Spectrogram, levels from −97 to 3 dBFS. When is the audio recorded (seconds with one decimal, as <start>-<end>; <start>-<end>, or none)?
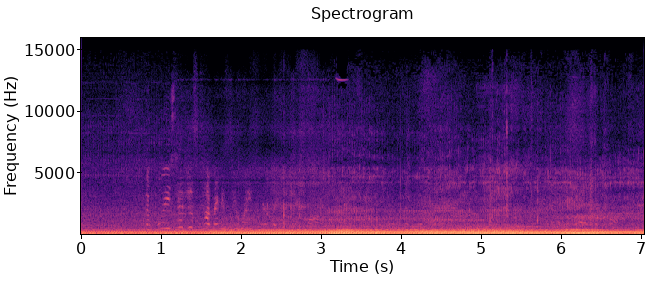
0.0-1.2; 3.1-7.0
